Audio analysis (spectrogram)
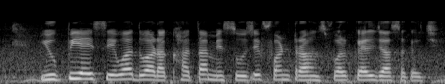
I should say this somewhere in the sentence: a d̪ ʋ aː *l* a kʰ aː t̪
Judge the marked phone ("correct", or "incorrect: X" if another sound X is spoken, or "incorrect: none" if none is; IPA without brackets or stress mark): incorrect: ɾ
